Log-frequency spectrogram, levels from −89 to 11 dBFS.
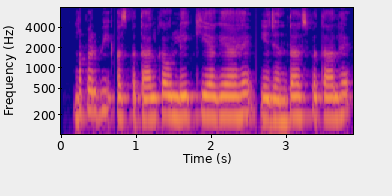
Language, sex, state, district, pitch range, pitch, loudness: Hindi, female, Uttar Pradesh, Jyotiba Phule Nagar, 180-195 Hz, 190 Hz, -22 LUFS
